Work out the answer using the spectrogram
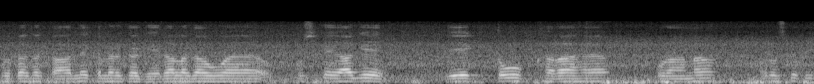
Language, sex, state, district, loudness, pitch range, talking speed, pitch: Hindi, male, Rajasthan, Bikaner, -18 LUFS, 135-140 Hz, 145 wpm, 140 Hz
